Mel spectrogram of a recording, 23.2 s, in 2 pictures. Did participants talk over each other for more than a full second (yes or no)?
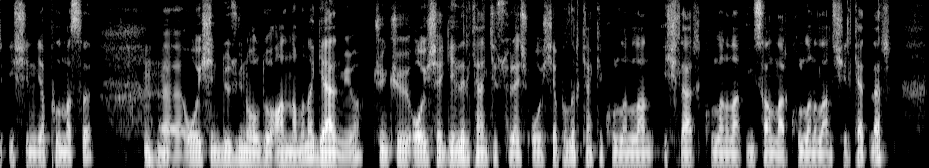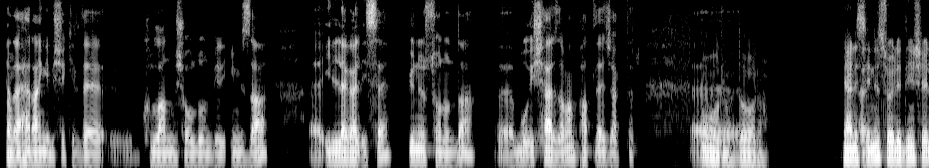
no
